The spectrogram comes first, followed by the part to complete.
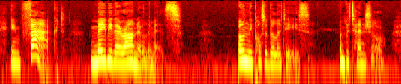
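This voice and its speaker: A woman with a Yorkshire accent, high in pitch, at a moderate pace with fairly even intonation. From Yorkshire, northern England. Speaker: astral projection teacher. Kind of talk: interview.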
